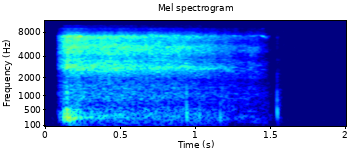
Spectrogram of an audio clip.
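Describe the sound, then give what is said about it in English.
A deep breath drawn in through the nose: a bright, hissing inhale lasts over a second and gradually fades, followed by a tiny soft click, with no talk. “Another deep breath through the nose.”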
